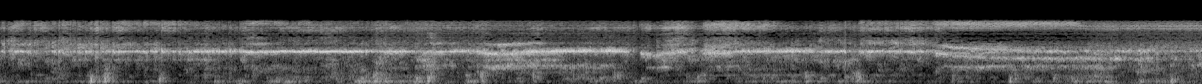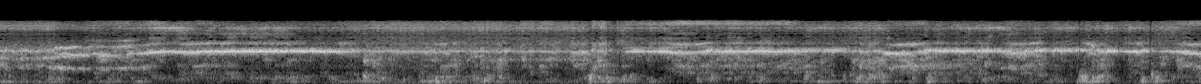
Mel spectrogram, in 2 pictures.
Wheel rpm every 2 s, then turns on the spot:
230, 230, 230, 220, 230, 200, 200, 230, 230, 230, 230, 230.
none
